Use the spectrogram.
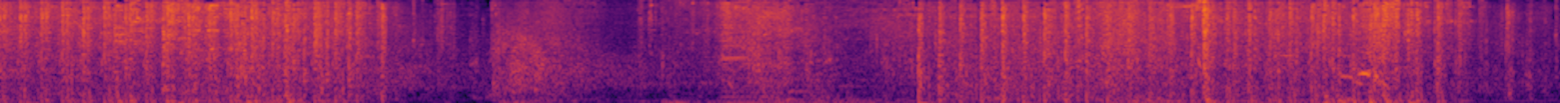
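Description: Sustained automatic gunfire from the video game Apex Legends, dense rapid bursts that are loud and close, briefly dropping off near the middle before resuming, with faint talk underneath.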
